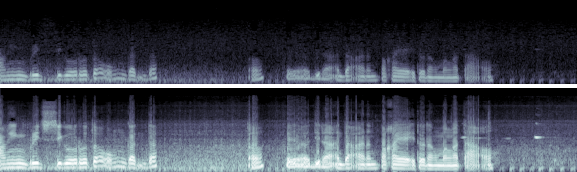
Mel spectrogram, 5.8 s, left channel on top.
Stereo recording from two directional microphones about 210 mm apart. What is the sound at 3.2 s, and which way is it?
Speech, 20° right (ahead or behind).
